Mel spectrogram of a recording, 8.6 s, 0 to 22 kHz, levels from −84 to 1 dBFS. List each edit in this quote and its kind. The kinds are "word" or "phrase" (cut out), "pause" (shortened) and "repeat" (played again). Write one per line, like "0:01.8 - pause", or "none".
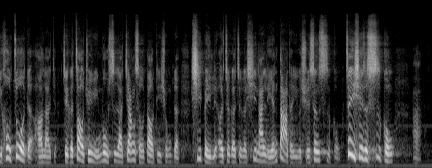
0:01.2 - pause
0:06.9 - pause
